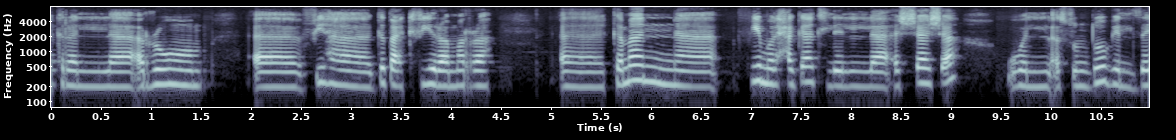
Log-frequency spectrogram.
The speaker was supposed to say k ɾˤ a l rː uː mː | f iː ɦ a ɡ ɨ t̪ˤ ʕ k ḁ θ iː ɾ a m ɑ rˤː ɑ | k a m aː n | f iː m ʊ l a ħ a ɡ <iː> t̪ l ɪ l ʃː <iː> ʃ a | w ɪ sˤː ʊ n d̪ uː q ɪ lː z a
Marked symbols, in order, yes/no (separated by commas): no, no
